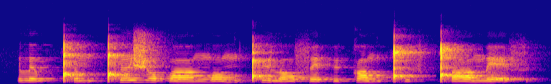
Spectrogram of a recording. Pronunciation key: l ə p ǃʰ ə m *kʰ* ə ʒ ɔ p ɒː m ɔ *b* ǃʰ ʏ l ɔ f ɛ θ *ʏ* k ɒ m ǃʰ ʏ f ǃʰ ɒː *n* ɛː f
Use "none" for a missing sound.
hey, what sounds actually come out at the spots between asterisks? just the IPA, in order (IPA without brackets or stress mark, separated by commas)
ǃʰ, m, ʏ, m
